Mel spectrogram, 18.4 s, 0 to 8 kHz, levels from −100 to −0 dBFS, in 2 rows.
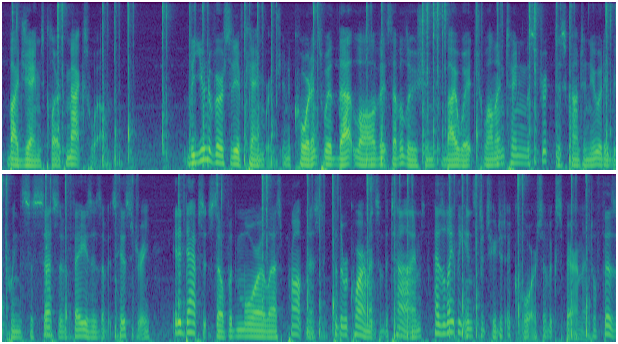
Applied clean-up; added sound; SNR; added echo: none; Computer keyboard; 10 dB; none.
